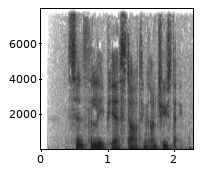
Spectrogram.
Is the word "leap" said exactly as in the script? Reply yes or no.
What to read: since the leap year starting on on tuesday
yes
